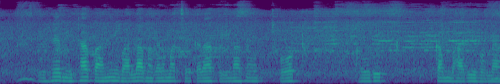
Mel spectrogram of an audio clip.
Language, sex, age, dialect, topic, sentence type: Bhojpuri, male, 25-30, Northern, agriculture, statement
